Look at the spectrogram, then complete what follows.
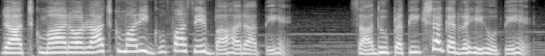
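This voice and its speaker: Female storyteller for cartoon tales: high pitch, scripted narration, dry close sound. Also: normal speed, no room sound, soft background music.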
